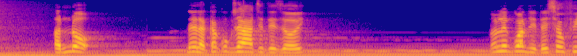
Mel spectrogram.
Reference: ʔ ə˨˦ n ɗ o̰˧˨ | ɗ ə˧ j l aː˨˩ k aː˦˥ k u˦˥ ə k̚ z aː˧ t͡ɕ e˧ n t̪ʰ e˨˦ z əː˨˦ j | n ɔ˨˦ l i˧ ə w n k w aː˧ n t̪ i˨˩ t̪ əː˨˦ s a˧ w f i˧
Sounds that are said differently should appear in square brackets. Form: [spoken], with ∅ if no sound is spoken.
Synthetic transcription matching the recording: ʔ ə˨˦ n ɗ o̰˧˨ | ɗ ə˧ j l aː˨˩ k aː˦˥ k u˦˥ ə k̚ z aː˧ t͡ɕ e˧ n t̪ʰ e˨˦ z əː˨˦ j | n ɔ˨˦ l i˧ ə [∅] n k w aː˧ n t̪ i˨˩ t̪ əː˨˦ s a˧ w f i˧

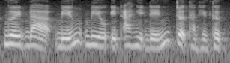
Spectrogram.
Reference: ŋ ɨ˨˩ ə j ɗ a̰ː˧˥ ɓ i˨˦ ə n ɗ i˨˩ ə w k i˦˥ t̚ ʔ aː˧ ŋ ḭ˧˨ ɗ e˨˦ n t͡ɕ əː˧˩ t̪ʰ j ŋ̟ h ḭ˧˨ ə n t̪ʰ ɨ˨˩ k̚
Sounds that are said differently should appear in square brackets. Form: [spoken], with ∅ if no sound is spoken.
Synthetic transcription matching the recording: ŋ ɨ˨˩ ə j ɗ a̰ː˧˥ ɓ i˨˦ ə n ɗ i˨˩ ə w [ʔ] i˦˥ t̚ ʔ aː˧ ŋ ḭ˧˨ ɗ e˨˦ n t͡ɕ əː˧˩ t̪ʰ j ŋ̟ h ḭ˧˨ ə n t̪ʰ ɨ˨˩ k̚

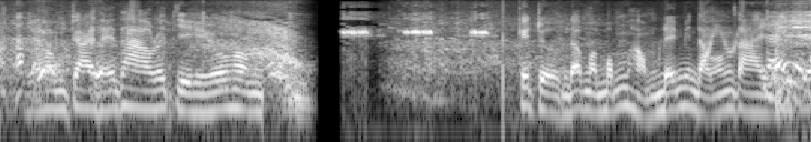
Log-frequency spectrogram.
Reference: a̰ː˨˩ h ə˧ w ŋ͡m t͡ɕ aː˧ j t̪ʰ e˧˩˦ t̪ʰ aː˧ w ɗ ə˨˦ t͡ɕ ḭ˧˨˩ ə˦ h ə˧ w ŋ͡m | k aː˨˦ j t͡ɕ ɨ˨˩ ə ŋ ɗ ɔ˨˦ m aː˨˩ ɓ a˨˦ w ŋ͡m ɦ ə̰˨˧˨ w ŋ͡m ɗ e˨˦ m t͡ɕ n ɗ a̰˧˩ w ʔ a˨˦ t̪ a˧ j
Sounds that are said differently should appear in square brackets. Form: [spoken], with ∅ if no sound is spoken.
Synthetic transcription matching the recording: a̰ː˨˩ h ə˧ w ŋ͡m t͡ɕ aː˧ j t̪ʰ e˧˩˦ t̪ʰ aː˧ w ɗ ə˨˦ t͡ɕ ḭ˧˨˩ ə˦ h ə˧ w ŋ͡m | k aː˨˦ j t͡ɕ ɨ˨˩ ə ŋ ɗ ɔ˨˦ m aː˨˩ ɓ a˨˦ w ŋ͡m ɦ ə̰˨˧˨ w ŋ͡m ɗ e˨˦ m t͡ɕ n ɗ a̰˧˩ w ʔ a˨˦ t̪ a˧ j

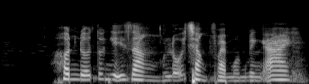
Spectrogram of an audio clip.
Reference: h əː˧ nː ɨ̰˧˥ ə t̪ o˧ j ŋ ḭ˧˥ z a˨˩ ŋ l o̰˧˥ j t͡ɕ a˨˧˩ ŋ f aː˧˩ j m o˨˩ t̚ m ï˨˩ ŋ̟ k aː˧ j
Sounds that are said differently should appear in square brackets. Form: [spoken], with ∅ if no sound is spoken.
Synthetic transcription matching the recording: h əː˧ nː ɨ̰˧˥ ə t̪ o˧ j ŋ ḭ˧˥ z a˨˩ ŋ l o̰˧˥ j t͡ɕ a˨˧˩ ŋ f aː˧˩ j m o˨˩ t̚ m ï˨˩ ŋ̟ [ʔ] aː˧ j

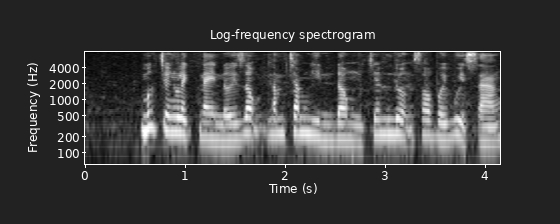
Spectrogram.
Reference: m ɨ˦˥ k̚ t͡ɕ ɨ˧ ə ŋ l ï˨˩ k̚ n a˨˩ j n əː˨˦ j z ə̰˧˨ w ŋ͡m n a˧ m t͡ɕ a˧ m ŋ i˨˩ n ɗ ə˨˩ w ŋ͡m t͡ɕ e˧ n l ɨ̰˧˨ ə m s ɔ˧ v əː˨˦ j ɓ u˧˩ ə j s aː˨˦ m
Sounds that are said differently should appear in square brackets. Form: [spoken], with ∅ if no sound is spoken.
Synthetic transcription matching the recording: m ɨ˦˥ k̚ t͡ɕ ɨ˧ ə ŋ l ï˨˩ k̚ n a˨˩ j n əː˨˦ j z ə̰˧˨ w ŋ͡m n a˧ m t͡ɕ a˧ m ŋ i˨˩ n ɗ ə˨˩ w ŋ͡m t͡ɕ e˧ n l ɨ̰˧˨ ə [ŋ] s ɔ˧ v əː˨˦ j ɓ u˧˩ ə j s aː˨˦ [ŋ]

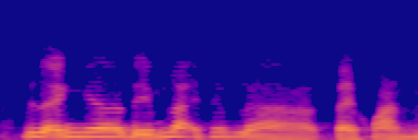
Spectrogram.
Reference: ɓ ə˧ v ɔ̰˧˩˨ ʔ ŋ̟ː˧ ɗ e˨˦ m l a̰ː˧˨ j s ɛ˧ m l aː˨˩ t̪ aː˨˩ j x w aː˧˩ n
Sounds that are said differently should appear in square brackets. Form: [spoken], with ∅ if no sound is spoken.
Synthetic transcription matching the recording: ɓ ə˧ [z] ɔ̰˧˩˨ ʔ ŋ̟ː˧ ɗ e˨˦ m l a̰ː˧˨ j s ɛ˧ m l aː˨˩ t̪ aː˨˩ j x w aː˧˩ n

